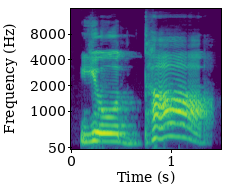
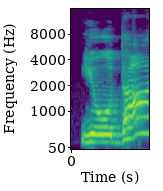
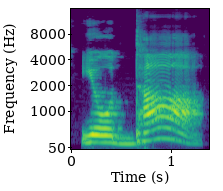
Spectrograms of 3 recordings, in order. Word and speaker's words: योद्धा: प्रकार लिखना है, लेकिन उच्चारण करते समय दो वर्णों की आवाज एक साथ ही होनी चाहिए। यहाँ पे ध वर्ण से शब्द देखिए बच्चों और उसके उच्चारण भी देखिए। योद्धा, योद्धा नहीं कहते हैं, योद्धा।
